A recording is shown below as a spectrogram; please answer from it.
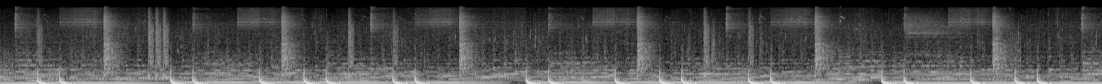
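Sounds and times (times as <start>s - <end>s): electronic beat with kick drums: 0.0s - 11.0s
low bass: 0.0s - 11.0s
sharp snare hits: 0.4s - 2.0s, 2.8s - 5.5s, 6.3s - 8.7s, 9.9s - 10.5s.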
